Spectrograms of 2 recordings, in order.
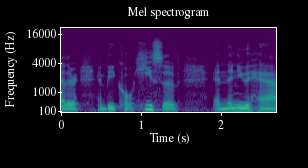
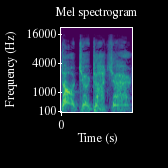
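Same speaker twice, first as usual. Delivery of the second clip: mock scream, much higher and louder; 9 dB louder than usual. Speaker retells a character's reaction when they kill her, retelling a scream. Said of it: "he starts screaming".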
